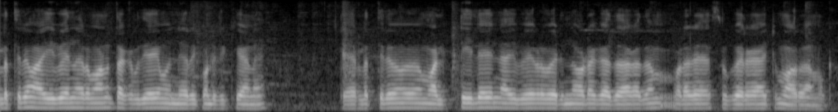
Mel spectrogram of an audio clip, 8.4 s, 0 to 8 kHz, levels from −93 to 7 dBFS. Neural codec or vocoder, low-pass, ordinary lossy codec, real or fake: none; none; none; real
